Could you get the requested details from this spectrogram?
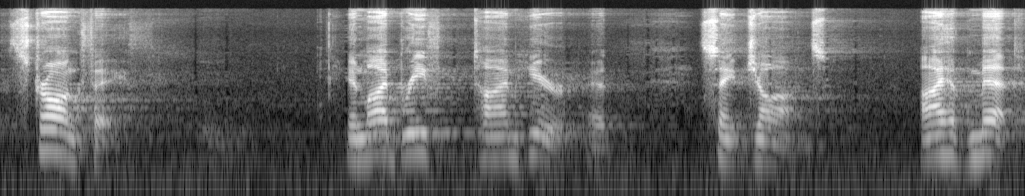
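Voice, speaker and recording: A male pastor giving a sermon in a church, telling a story in a slow, deliberate way. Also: fairly high pitch, bright, forceful tone, slight background noise. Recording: long church reverb.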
